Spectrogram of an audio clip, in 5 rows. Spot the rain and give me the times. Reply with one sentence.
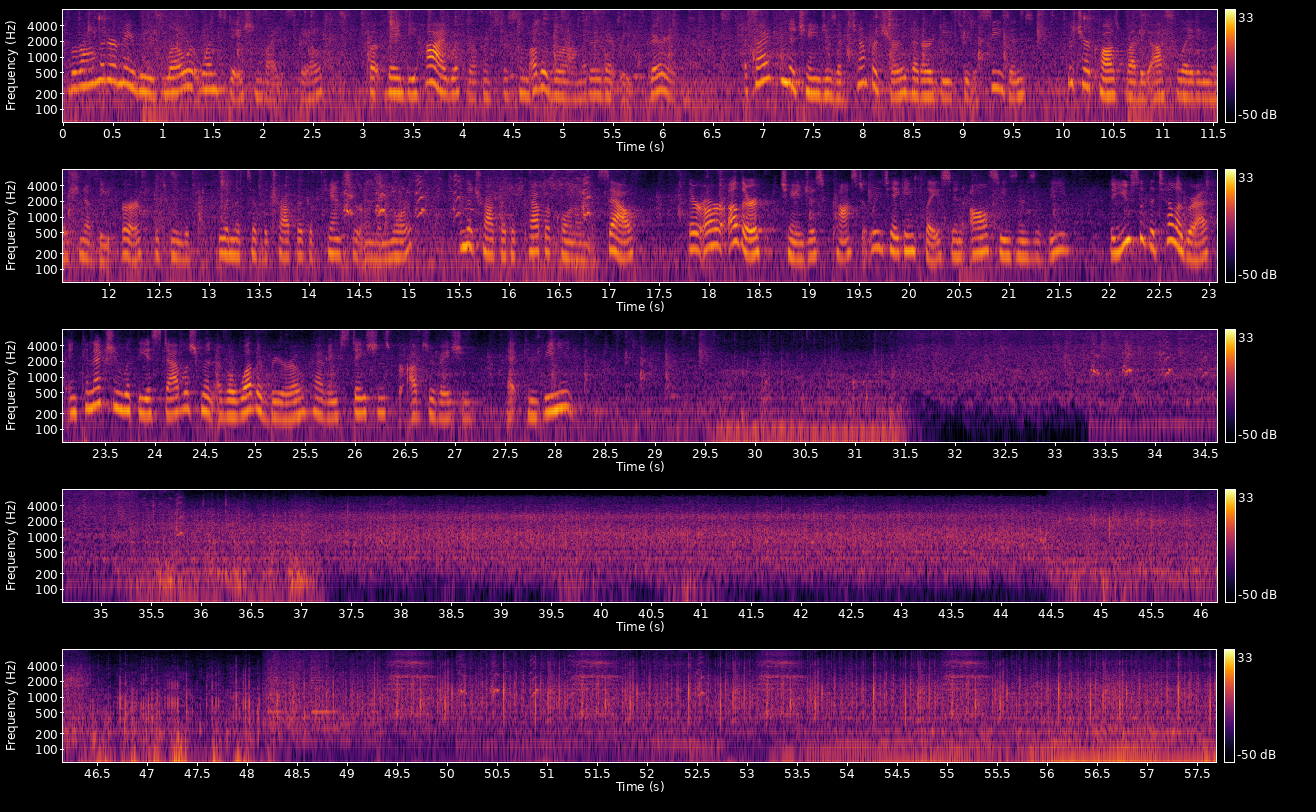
You can hear the rain from 0.0 to 57.6 s.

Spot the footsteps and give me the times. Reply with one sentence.
You can't hear the footsteps here.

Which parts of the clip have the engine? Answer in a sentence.
The engine can be heard from 53.1 to 57.6 s.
